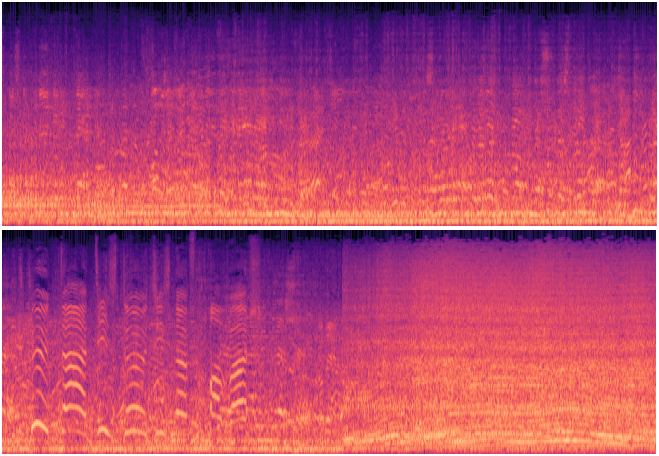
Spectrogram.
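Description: Powerful car engines roar loudly outdoors.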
